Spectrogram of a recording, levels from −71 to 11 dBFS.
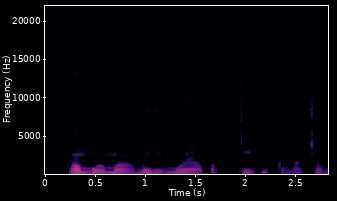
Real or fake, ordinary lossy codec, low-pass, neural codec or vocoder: real; none; none; none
